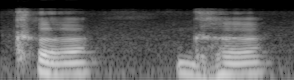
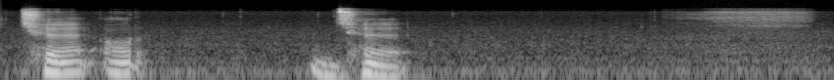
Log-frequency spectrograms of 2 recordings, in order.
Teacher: प्रत्येक वर्ग में दूसरा, चौथा वर्ण महाप्राण कहलाता है। जैसे क वर्ग में ख, घ, च वर्ग में छ और झ।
